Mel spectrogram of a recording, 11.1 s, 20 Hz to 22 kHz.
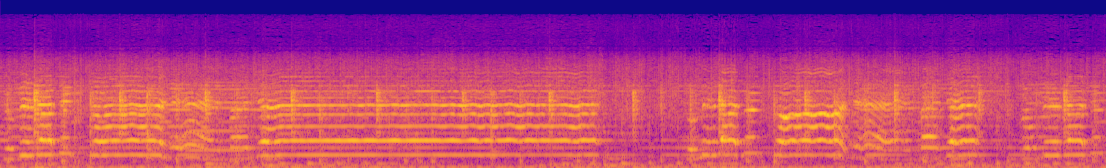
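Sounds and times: man singing classical vocals: 0:00.0 - 0:06.2, 0:06.8 - 0:11.0.

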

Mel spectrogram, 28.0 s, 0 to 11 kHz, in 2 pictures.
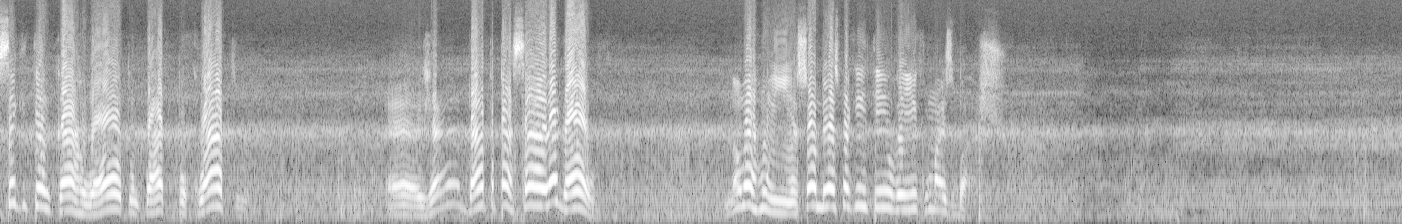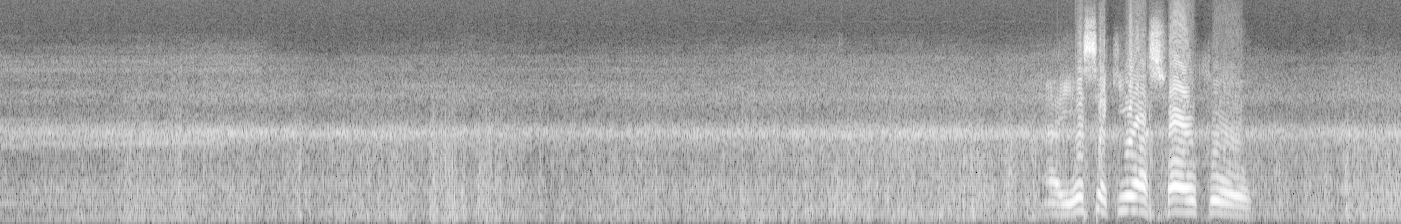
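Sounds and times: motorcycle engine running: 0:00.0 - 0:28.0
wind rush on microphone: 0:00.0 - 0:28.0.

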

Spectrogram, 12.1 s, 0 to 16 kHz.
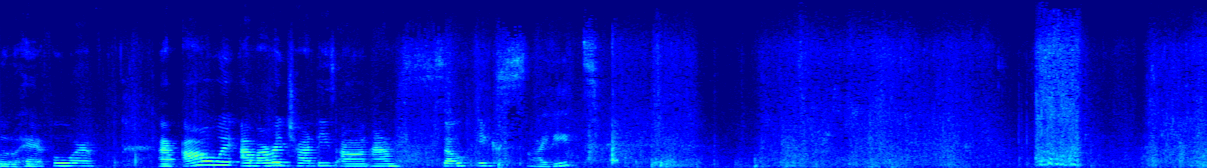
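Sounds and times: nylon fabric rustling: 0:02.0 - 0:12.0
fabric or zipper rasp: 0:10.3 - 0:12.0.

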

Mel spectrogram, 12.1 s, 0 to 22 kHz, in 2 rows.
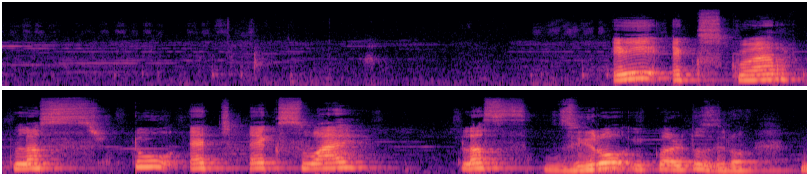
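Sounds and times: marker pen on whiteboard: 0:00.0 - 0:03.0, 0:03.8 - 0:11.4.

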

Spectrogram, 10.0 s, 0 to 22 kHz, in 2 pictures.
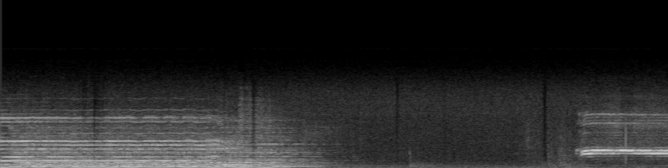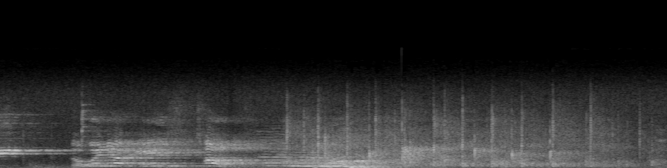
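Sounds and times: high-pitched whistle blast: 0:04.3 - 0:05.6.

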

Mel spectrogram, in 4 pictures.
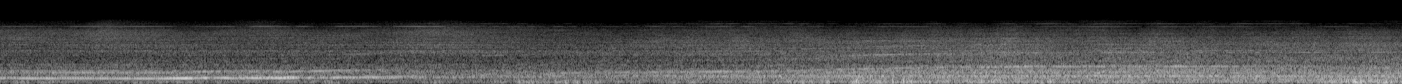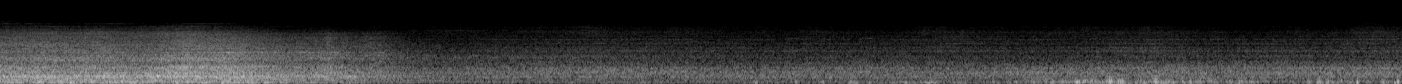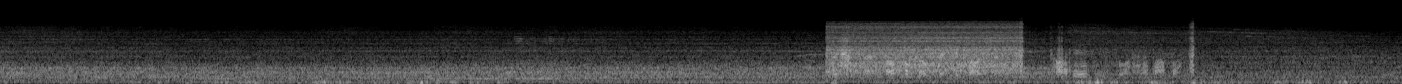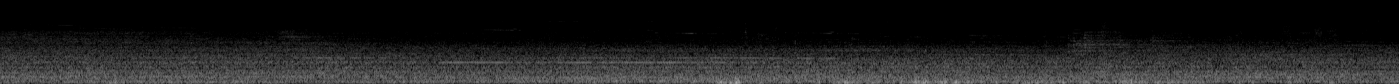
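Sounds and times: aircraft engines whining: 0:00.0 - 0:22.3, 0:34.0 - 0:43.8.

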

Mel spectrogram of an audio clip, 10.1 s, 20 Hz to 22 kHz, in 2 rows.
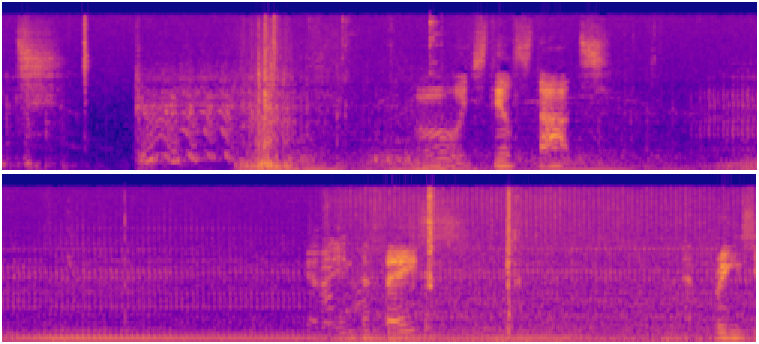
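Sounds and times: car engine idling: 0:01.8 - 0:10.0.

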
